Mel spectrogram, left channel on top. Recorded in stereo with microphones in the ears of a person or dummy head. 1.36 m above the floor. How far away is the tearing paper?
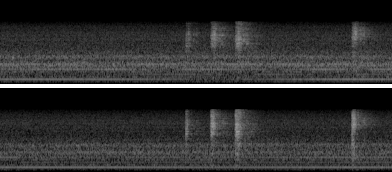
About 1.1 m.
